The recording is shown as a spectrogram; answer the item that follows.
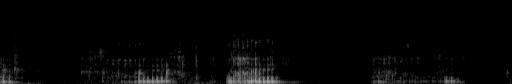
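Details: Feeding lion giving deep, rumbling growls: a longer rough growl, a louder harsh burst after a short gap, then quieter low grumbles with a final short growl.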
